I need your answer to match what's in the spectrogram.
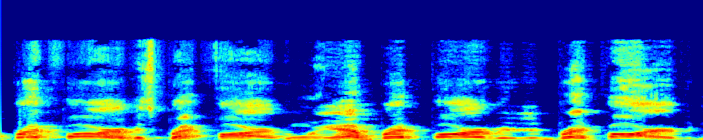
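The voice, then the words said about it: Imitates a football announcer's voice. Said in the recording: “that John Madden impersonation.”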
